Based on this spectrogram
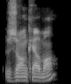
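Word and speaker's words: Jeanne Calment: You told the extraordinary story of Jean Calment.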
